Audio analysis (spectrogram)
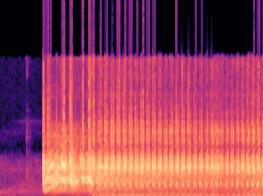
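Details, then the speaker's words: Yamaha NMAX (older generation), cover removed, idling: fast, sharp metallic ticking heard through a screwdriver used as a stethoscope, loudest in the cylinder head. The cause is a broken exhaust rocker arm bearing. "bisa didengar oke berarti real ada suara terbanyak di bagian head bagian head itu komponennya sangat banyak nggak bisa anda tembak satu ini gitu nggak bisa ya jadi harus lakukan pemeriksaan"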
